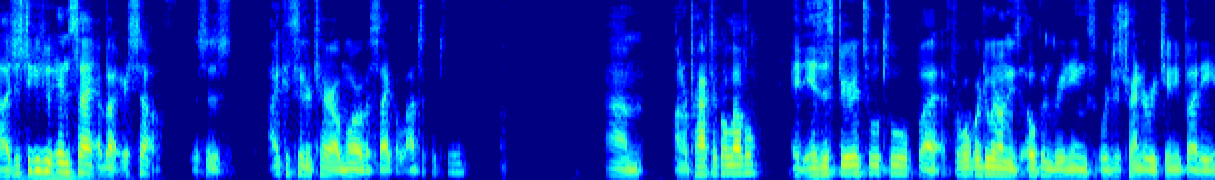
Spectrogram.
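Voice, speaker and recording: A man talks at a very fast pace with lively intonation. His tone is dark and mellow. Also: medium pitch for a man. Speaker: tarot reader and vlogger. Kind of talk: casual chat during tarot reading livestream. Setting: home livestream. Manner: animated.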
